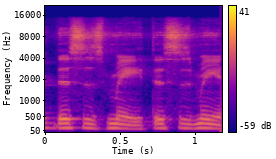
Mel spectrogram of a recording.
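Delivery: ordinary talk, nothing marked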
